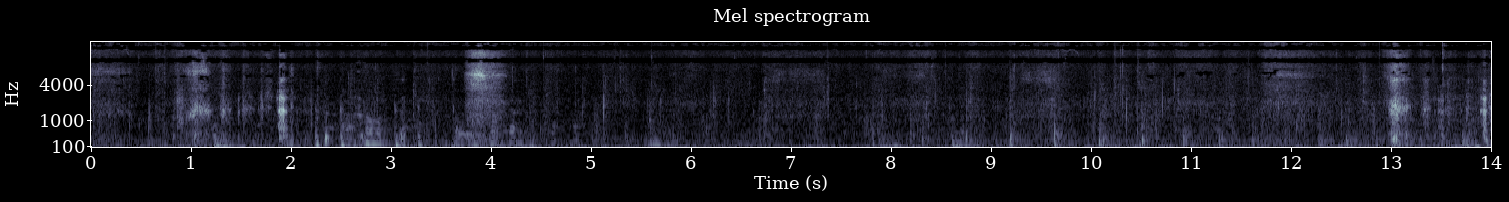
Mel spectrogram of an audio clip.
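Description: Footsteps scuff on a paved street outdoors.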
